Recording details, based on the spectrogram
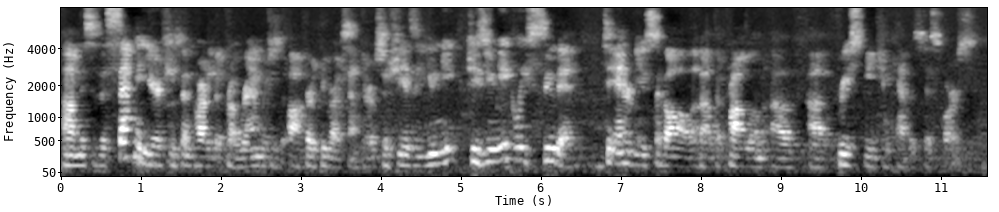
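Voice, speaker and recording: A man's voice: medium pitch, fairly bright tone, slight background noise. A man hosting a university event, reading out the format and introducing the speaker, with some fillers. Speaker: event host. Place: university lecture hall. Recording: echoey hall, distant mic.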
